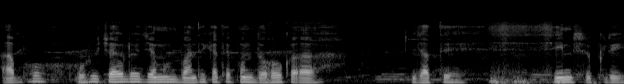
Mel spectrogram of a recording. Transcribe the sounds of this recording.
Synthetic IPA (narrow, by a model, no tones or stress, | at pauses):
abɔuɽut͡ʃawlɛd͡ʒɛmɔnbãnd̪ʱikat̪ɛpɔnd̪ɔɦɔkaʔa | d͡ʒat̪ɛ | simsukɾi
